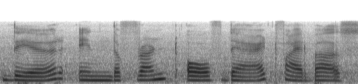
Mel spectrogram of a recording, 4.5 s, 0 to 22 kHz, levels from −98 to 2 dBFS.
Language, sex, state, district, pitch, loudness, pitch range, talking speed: English, female, Punjab, Kapurthala, 195 Hz, -17 LUFS, 190-205 Hz, 105 wpm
